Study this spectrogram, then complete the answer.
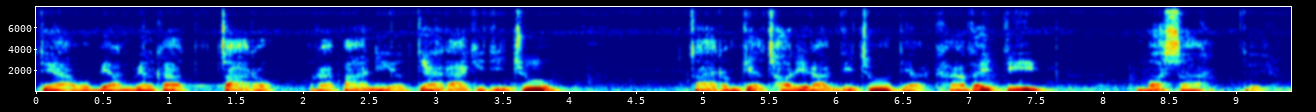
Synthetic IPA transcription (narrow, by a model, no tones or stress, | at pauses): t̪jãʌβʌbjanbelkat͡saɾõ | rʌpaniʌɾut̪jãrakʰid̪int͡sʰu | t͡saɾont̪jãt͡sʰʌɾiɾak̚ʰd̪int͡sʰut̪jãkʰãd̪ʌjt̪i | bʌsʌt̪e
